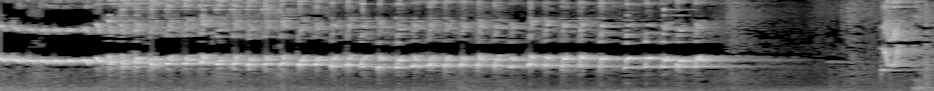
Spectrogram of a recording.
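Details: White-rumped shama singing a long lovebird-like imitation: a sustained, rapid shrill trill of high buzzy pulses, about four per second, lasting over five seconds, then a pause and a brief sharp note.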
